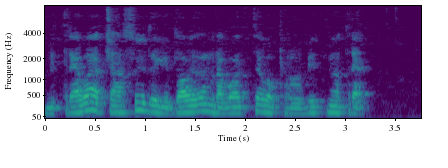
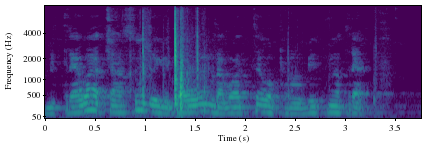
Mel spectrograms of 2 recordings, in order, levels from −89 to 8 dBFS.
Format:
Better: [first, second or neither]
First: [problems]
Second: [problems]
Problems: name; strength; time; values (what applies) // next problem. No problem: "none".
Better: first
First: none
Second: background sound (Skateboard); 2 dB above the speech // room echo; dies away in 1 s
